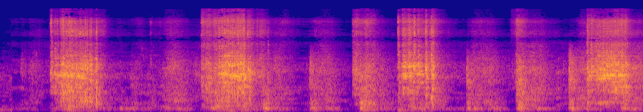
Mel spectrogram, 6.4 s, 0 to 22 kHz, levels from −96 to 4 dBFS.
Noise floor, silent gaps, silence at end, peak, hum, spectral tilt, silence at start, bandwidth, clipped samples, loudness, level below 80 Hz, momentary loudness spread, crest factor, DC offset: -47 dBFS; none; 0 s; -2 dBFS; none; -1 dB/octave; 0.5 s; 16 kHz; under 0.1%; -18 LUFS; -58 dBFS; 22 LU; 20 dB; under 0.1%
